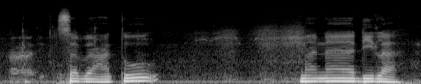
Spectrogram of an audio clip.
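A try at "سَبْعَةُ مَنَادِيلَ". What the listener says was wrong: Manadila, dinya panjang ya. Manadilu. Sab'atu manadila, betul. Sab'atu manadila, ya. Sab'atu manadila.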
